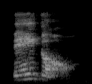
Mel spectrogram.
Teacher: counting back three which one of these words has a uh schwa sound that kind of disappears you don't even hear the vowel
